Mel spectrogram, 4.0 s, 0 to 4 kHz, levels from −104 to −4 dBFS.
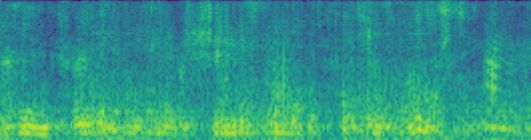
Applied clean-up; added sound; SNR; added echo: neural separator model SepFormer DNS4.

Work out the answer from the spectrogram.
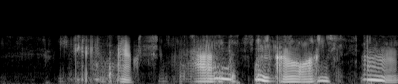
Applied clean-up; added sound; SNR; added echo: neural separator model SepFormer WHAMR!.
